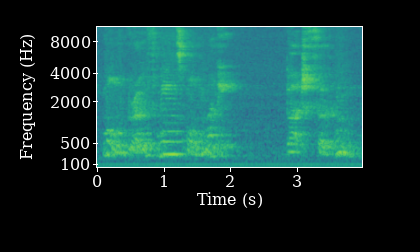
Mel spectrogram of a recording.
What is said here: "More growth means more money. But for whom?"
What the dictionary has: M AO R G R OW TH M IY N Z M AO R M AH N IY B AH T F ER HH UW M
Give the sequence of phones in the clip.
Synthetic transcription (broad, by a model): M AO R G R OW TH M IY N Z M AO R M AH N IY B AH T F ER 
